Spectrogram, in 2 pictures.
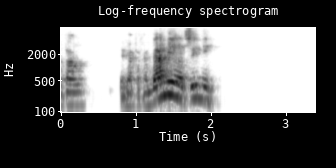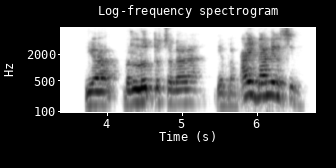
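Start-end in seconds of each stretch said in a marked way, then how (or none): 1.2-2.1 calling out. Retold or imitated. Father calls his son over. 5.8-6.7 raised imitated call, falling away at the end. Forgiving father calls Daniel to him, raised beckoning call.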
